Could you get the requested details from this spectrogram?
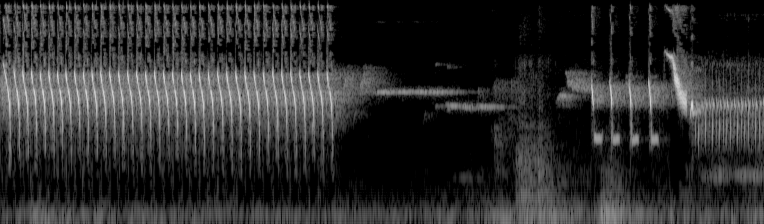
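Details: Canary song opening with a long fast rolling trill lasting over three seconds, then a thin whistle, a few sharp clicks and a sliding note into a soft buzzy tone.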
